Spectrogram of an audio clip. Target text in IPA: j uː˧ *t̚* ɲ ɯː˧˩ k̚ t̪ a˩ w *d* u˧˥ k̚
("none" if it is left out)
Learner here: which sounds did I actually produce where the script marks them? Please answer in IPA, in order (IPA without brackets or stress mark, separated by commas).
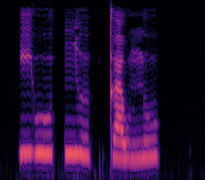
t̚, n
